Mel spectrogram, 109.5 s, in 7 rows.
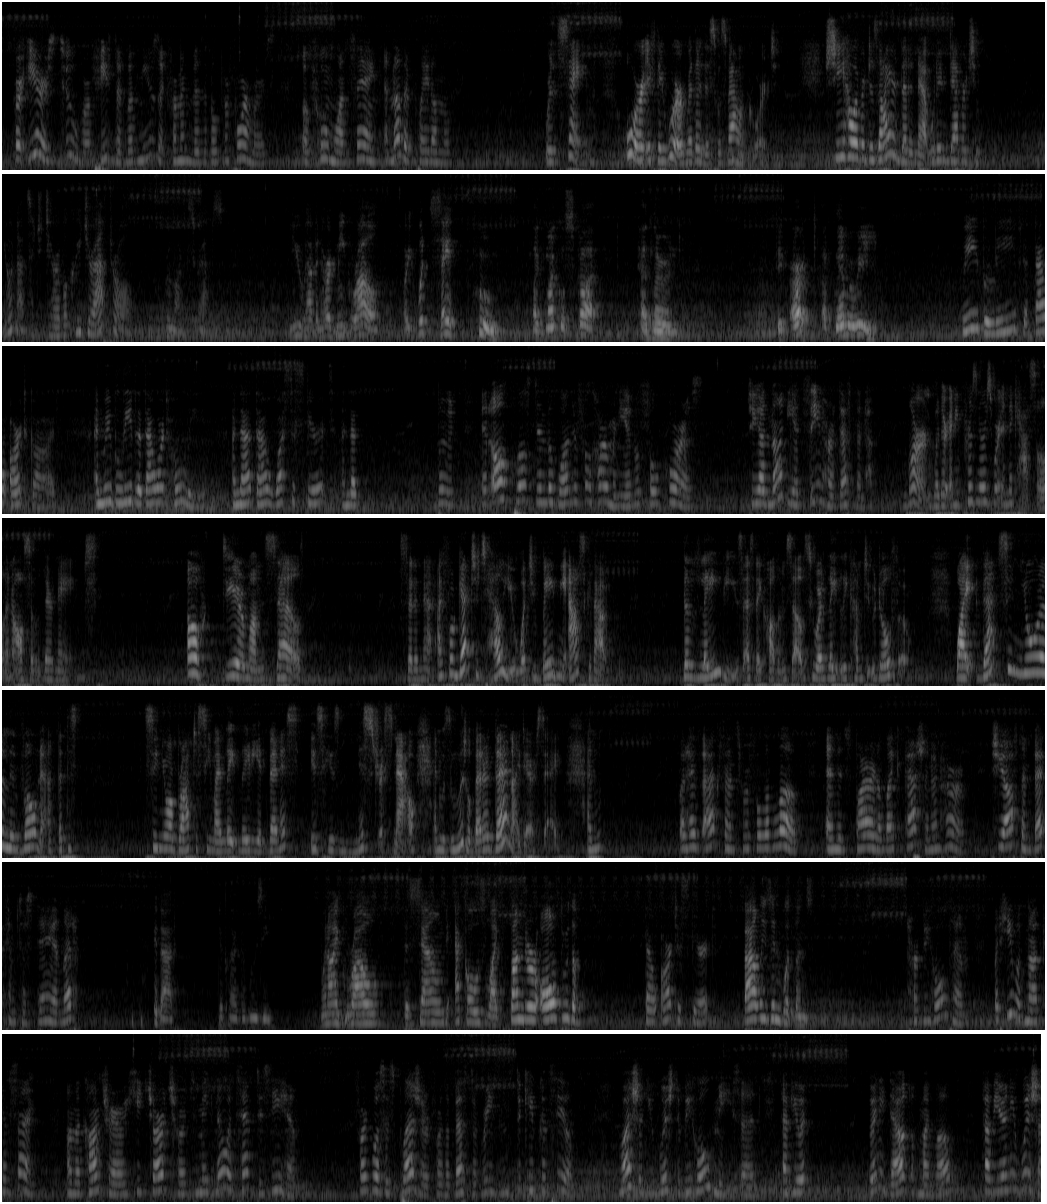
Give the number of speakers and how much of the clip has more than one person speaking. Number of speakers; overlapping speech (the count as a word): five, no overlap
